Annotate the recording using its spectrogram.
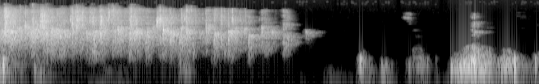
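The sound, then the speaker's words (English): Dense, steady audience applause for a speaker leaving the stage at a live event fills the first few seconds, then thins out and fades, followed by a man beginning to speak. “Everyone, you just did a very good job applauding.”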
